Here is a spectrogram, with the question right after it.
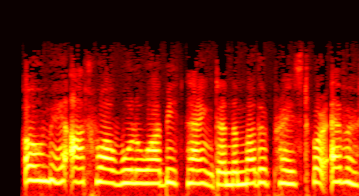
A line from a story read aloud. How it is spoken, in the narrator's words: cried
